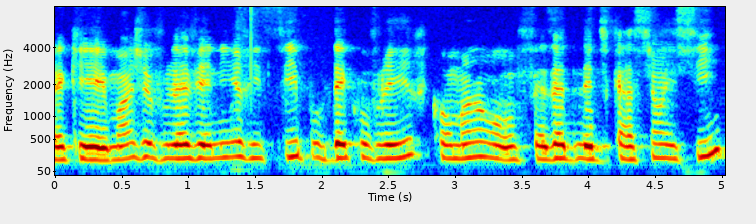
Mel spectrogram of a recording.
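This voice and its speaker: The speaker is a woman with a Brazilian accent. She talks at a very slow pace. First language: Portuguese (speaking French). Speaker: popular education organizer. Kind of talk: panel talk. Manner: hesitant, many fillers.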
